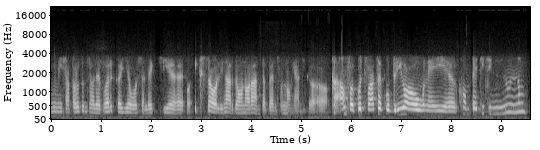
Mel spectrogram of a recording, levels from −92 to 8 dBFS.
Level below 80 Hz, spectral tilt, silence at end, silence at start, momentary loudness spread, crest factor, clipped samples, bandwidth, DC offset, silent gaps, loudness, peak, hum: -54 dBFS; -5.5 dB/octave; 0.05 s; 0 s; 11 LU; 16 dB; under 0.1%; 5.8 kHz; under 0.1%; none; -19 LUFS; -2 dBFS; none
